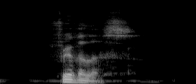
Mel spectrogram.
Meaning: Silly, especially at an inappropriate time or in an inappropriate manner; lacking a good reason for being, or for doing what one does; due to or moved by a caprice or whim
- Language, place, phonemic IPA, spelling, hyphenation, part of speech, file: English, Queensland, /ˈfɹɪv.ə.ləs/, frivolous, friv‧o‧lous, adjective, En-au-frivolous.ogg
